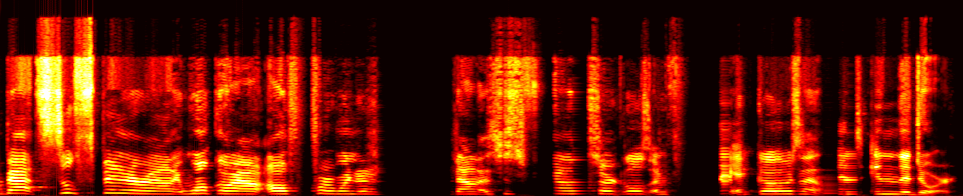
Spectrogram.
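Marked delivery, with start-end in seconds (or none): none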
